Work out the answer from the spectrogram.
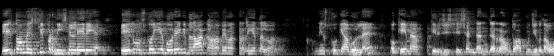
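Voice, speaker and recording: A man giving informal online training, emphatic and repetitive, addressing listeners directly and mixing in English words. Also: high voice. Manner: mixes English words and phrases into speech. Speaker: online network-marketing trainer. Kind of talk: informal instructional talk to an online meeting.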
